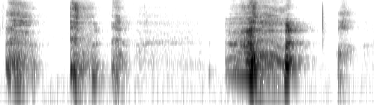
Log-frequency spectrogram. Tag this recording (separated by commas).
Respiratory sounds, Cough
